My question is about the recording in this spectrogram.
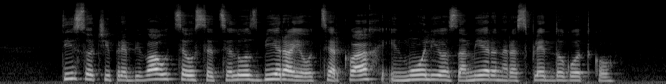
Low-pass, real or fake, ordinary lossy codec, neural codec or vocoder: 19.8 kHz; real; none; none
